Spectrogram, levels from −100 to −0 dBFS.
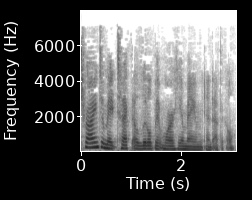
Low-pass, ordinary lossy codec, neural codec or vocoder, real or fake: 7.2 kHz; MP3, 32 kbps; codec, 16 kHz, 1.1 kbps, Voila-Tokenizer; fake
